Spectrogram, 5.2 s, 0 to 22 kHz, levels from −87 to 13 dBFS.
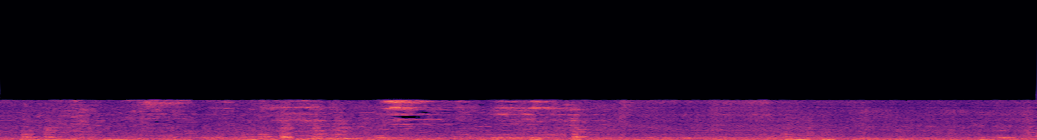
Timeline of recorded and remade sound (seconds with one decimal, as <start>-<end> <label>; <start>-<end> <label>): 0.0-3.1 recorded; 3.1-5.2 remade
